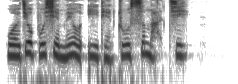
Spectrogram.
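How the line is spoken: Calm, after brief pause. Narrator (Chinese): 慕容九九略作沉吟，淡淡的道

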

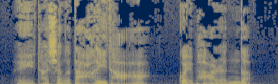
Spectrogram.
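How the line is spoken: Low mutter. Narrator (Chinese): 他低声找吧了句

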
